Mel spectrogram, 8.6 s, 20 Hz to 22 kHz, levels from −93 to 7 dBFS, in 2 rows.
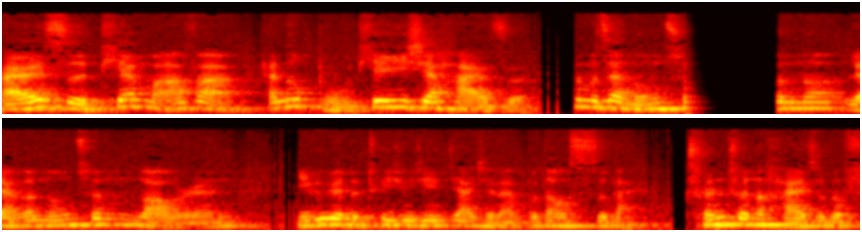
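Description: Grainy distortion that rises and falls with the audio runs through the whole clip, sitting roughly 30 dB below the signal, which points to low bit depth without dither, likely about 7 bits with plain rounding. Because the error tracks the signal rather than forming a steady hiss, quiet passages turn gritty and the faintest moments sputter or collapse to silence, which sets it apart from dithered quantisation or ordinary background noise. From 3.41 to 3.89 s there is a call audio freeze, likely caused by a jitter buffer running empty: the last sound is stretched into a fading buzz or hiss that then drops to silence for about 350 ms before the audio carries on. About 457 ms of filler is inserted, yet nothing is lost, since playback resumes exactly where it stopped and everything after it is simply pushed later. That is what separates it from a packet-loss dropout, which removes a stretch of audio instead of delaying it.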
